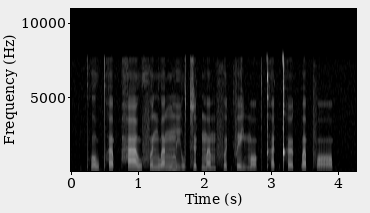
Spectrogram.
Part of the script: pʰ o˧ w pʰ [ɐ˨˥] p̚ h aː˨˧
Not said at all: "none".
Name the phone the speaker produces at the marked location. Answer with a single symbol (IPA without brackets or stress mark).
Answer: ɐ˨˥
